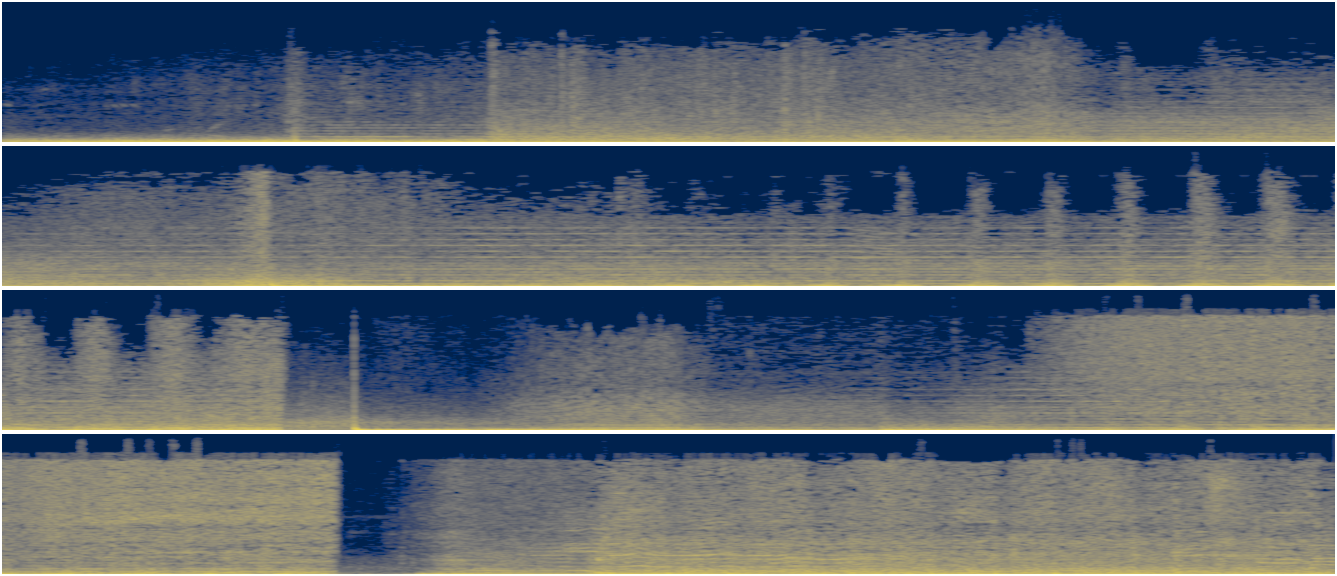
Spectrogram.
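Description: A song from a Ford truck commercial video plays loudly and continuously, full and dense with a steady driving rhythm, a brief pause near the middle and a short dropout later before the music resumes.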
